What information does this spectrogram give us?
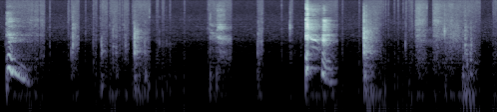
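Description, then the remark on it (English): Someone clears their throat several times with thick, phlegmy rasps and short cough-like bursts, broken up by brief pauses. “Hey, can you clear your throat? Because that sounds really gross.”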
